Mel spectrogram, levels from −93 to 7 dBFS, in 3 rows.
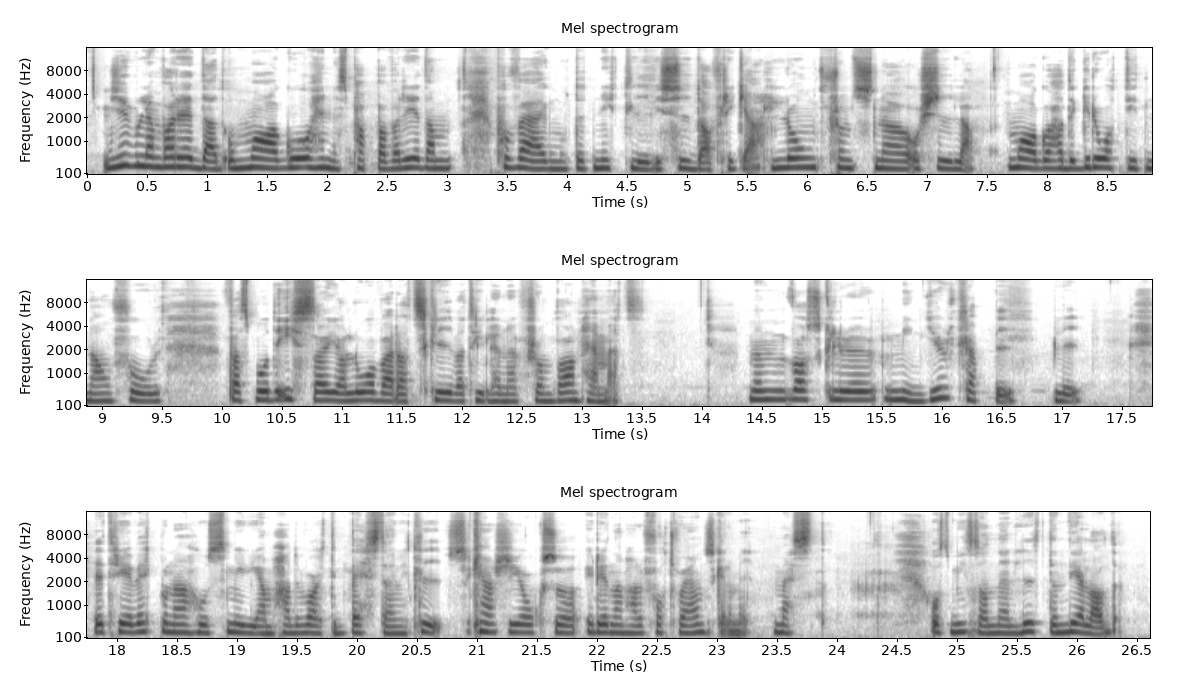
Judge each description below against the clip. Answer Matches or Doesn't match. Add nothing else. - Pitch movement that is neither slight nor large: Doesn't match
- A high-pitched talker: Matches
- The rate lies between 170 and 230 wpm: Matches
